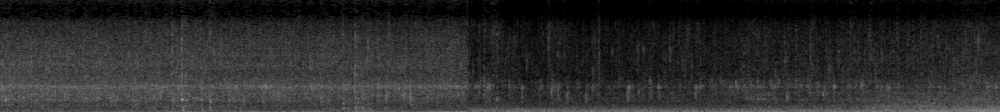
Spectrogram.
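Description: Stinky tofu deep-frying in a wok of hot oil: a steady, hissing, bubbling sizzle that turns duller about halfway through.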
